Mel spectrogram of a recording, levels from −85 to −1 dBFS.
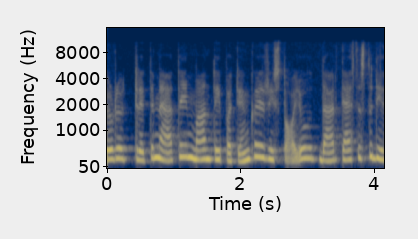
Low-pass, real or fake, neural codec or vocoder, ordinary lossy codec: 10.8 kHz; real; none; AAC, 64 kbps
